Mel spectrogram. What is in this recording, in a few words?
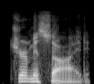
"germicide", American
